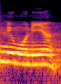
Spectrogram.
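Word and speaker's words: pneumonia: वहाँ पर phthalic acid, वो साइलेंट रहता है, pH, हाँ pH साइलेंट रहता है, हाँ पैथैलिक एसिड, थैलिक एसिड। देखो जब ना TH के पहले P अगर आता है ना तो साइलेंट रहता है, जैसे न्यूमोनिया, और भी ऐसे बहुत सारे नाम होते हैं ना।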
